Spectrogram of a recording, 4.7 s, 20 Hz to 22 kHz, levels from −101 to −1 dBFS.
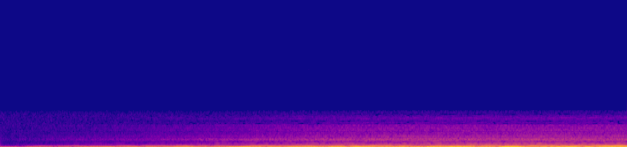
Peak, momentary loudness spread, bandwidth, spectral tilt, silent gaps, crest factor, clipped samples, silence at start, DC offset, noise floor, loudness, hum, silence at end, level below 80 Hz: -10 dBFS; 18 LU; 1.9 kHz; -11.5 dB/octave; none; 14 dB; under 0.1%; 0.2 s; under 0.1%; -49 dBFS; -26 LUFS; none; 0 s; -26 dBFS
